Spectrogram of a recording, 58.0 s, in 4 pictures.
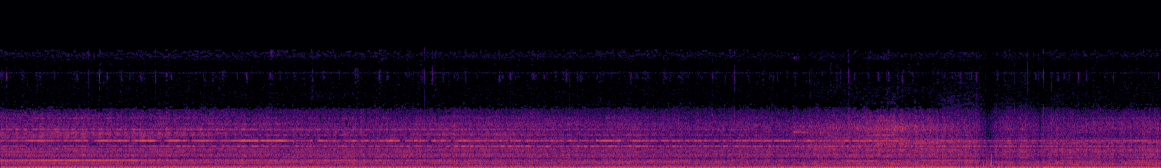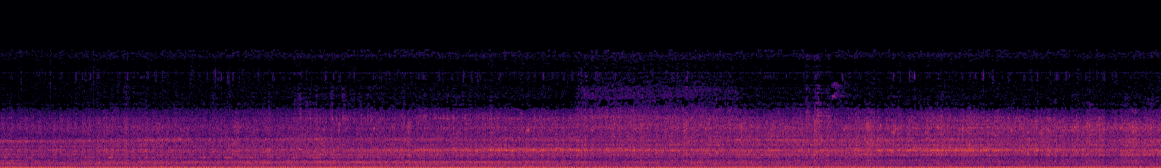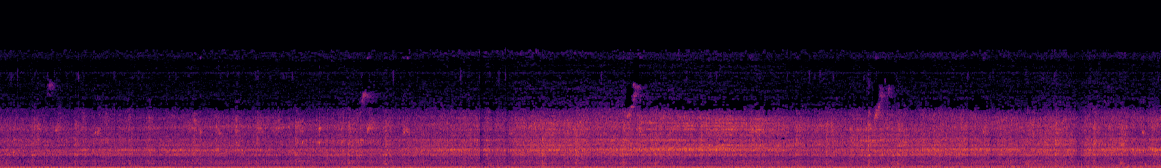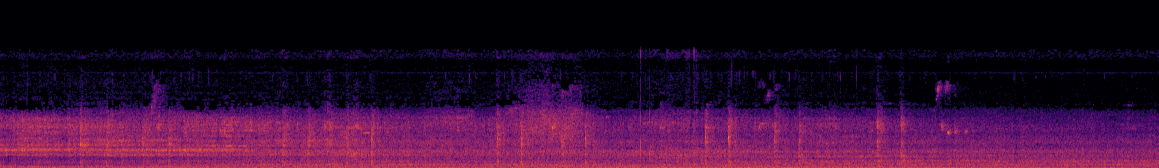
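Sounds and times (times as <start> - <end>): locomotive engine droning: 0.0 - 58.0
coach wheels running over track: 27.3 - 56.2.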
